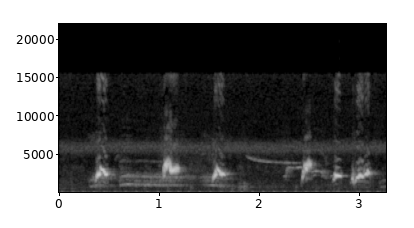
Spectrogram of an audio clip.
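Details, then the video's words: Decoy red-whiskered bulbul giving bright slurred whistled notes roughly every half second, with a thin drawn-out whistle in the middle, steady ticking and a high hum in the background. "Chim chào mào mồi hót căng lửa nhất 2021"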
